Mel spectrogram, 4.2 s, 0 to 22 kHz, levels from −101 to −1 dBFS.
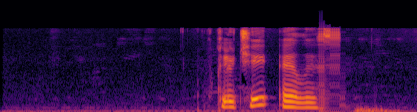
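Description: From 3.20 to 3.50 s the speech collapses into a rigid, metallic buzz pitched at 50 Hz, roughly tracking the words: robotic sound from repeated short buffers. Audio likely arrived too slowly, so a 20 ms slice was looped over most of that stretch.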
